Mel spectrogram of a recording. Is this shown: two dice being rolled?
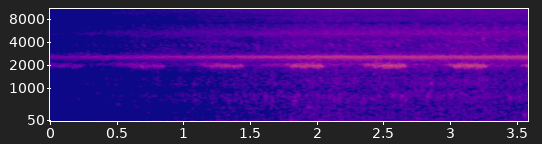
no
